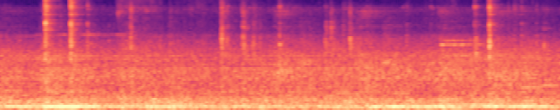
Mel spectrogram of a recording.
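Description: Faint, scattered small clicks and ticks as a plastic phone-holder clamp is screwed onto a tripod's mounting screw, over a steady low hum.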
